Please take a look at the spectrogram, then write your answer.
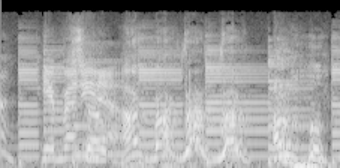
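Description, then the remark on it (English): A person loudly mimics a dog, letting out a quick run of warbling barks and yips, the pitch bending up and down with each burst. “You just thought … was barking for fun?”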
